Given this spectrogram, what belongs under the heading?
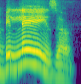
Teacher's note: É uma palavra com 3 sílabas, mas é o lê, né? A penúltima sílaba.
